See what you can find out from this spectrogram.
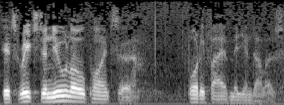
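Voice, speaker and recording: An actor playing a sober, anxious Treasury secretary in an old-time radio drama. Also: male voice, sits low, sing-song, moderate pace, a little hiss or hum. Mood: grave, worried. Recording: dull vintage radio recording.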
